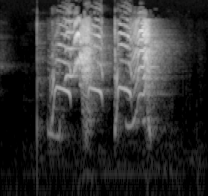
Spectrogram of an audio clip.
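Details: Indian ringneck parrot making two drawn-out, hoarse, voice-like squawks of similar shape, perhaps talking, with faint indoor room noise beneath.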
